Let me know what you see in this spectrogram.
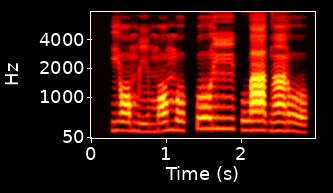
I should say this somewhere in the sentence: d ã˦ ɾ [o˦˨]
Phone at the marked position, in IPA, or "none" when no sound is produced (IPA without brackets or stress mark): o˦˨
